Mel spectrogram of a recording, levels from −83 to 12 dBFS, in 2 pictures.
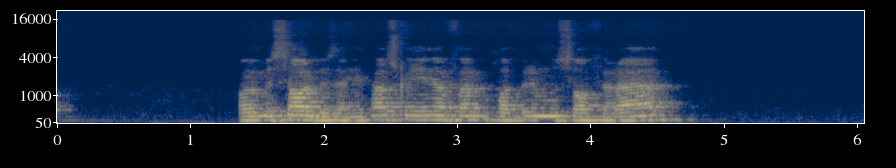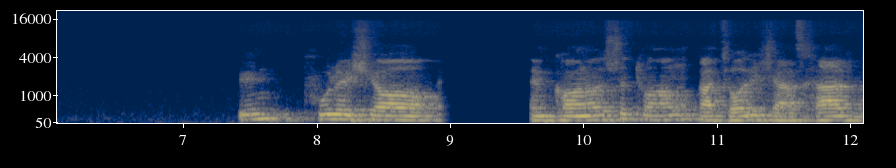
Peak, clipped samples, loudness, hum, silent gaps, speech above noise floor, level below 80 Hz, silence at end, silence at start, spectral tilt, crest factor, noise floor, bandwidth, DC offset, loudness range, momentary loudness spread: -2 dBFS; under 0.1%; -19 LUFS; none; none; over 72 dB; -54 dBFS; 0 s; 0 s; -8.5 dB/octave; 18 dB; under -90 dBFS; 15 kHz; under 0.1%; 8 LU; 7 LU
